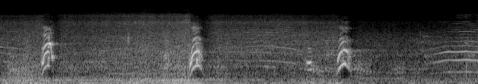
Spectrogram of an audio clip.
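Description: A dog barking, three sharp barks about a second and a half apart.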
